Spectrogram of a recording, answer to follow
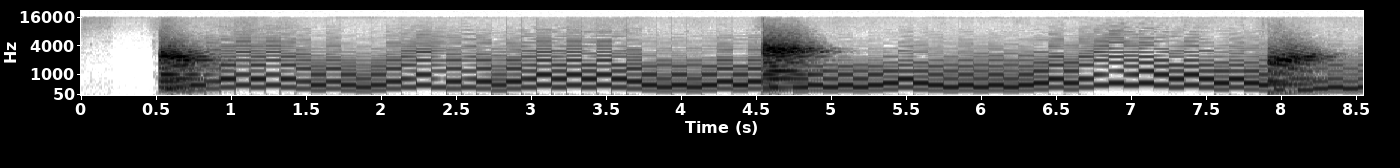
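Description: Martinic AX73 software synthesizer, an emulation of the Akai AX73, playing a fast arpeggiated pattern of synth notes, its arpeggiator running with Hold switched on. The pattern starts about half a second in and is struck afresh a little past the midpoint.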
